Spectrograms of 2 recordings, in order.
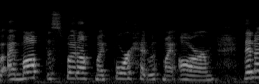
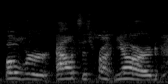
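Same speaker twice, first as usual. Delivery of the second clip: usual speaking voice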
